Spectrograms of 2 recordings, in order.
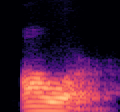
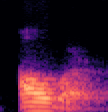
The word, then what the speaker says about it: hour: we do not we don't need to uh pronounce the edge hour hour and the second example is honor armor and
